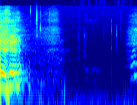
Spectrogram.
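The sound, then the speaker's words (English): A single sharp, explosive sneeze bursts out at the very start, then fades into near silence with only faint rustling before a soft voice begins at the end. “Bless you.”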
